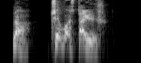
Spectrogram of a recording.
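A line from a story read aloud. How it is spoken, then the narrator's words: Sharp hushed scolding. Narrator (Russian): шепотом прикрикнул он на хоббита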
